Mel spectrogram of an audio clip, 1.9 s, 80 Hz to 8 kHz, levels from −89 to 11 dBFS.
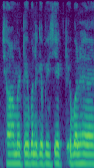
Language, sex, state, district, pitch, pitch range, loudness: Hindi, male, Uttar Pradesh, Shamli, 165 Hz, 165-170 Hz, -15 LUFS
